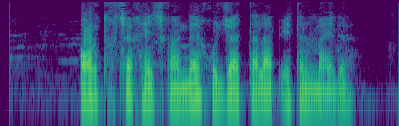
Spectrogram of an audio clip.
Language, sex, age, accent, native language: Uzbek, male, 19-29, Farg'ona, Uzbek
